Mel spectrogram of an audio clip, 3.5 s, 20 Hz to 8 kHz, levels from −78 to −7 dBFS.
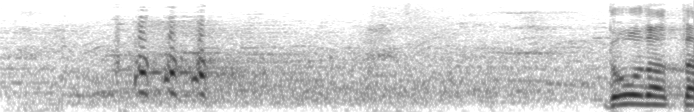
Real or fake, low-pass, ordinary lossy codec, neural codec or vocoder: real; 7.2 kHz; AAC, 48 kbps; none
